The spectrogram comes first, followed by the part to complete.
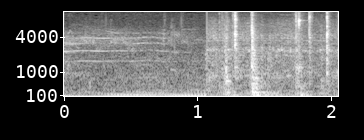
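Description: A deep steady drone cuts off about a second in. It is followed by a few short clicks and knocks from a large car's door being handled.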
